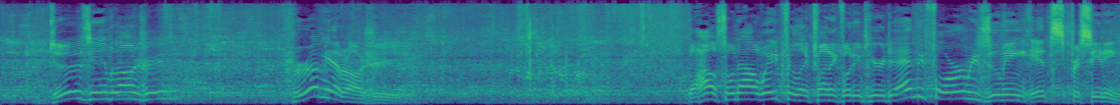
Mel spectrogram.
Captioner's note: speaking French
